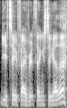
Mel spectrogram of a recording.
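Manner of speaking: ordinary talk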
